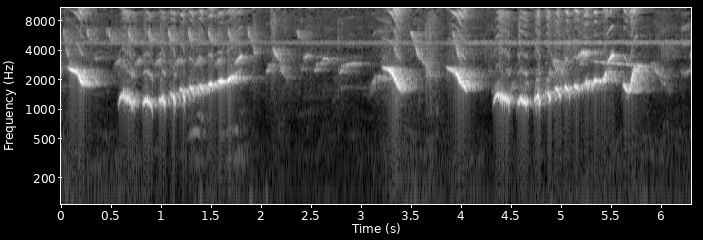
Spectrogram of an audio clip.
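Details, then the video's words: Caged White-rumped shama (murai batu) in full lively song with rich varied phrasing: long descending-then-rising whistled sweeps, sharp chips and rapid high trills, repeated in bursts; faint low hum underneath. "BURUNG MURAI BATU gacor isian mewah"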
